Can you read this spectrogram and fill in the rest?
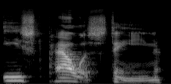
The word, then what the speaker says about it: East Palestine: And by the way, it's pronounced by the locals East Palestine.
